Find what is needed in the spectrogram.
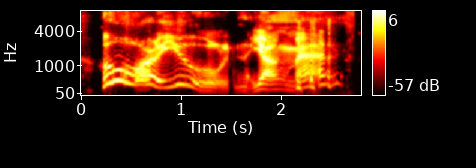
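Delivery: put-on very high, slow, sing-song old man voice. Player retelling what a character said on their return to the crypt, old man voice. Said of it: "This is why you should do character voices".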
